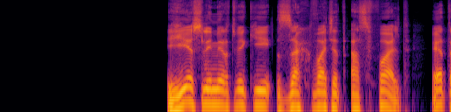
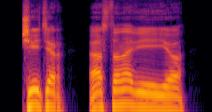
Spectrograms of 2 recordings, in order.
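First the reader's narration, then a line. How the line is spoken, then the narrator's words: Barked over radio. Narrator (Russian): рявкнула рация голосом Марта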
